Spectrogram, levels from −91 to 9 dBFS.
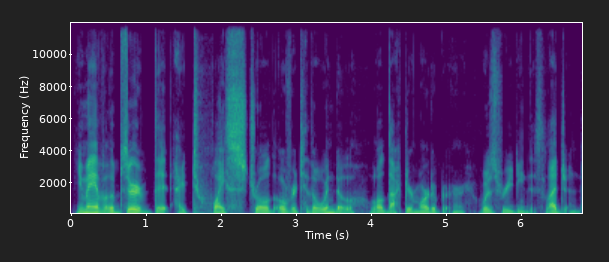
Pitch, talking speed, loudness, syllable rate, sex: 130 Hz, 165 wpm, -20 LUFS, 4.8 syllables/s, male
